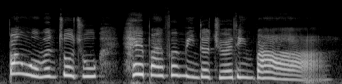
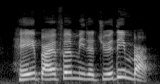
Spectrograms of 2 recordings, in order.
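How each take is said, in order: First: Much higher, insistent parrot. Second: Loud, insistent demand; bossy animal voice. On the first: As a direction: squawk it up high and pushy. Parrot demands a decision. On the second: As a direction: lean on the zebra to decide. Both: Acted.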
